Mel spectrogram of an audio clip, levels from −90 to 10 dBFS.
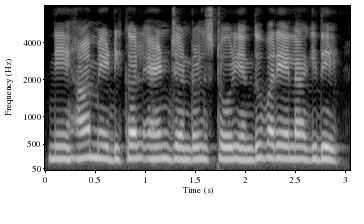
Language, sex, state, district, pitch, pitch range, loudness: Kannada, female, Karnataka, Bidar, 225 Hz, 220-235 Hz, -15 LUFS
